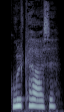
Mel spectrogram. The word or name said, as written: guldkarse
